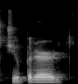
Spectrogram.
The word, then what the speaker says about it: Jupyter: very powerful and for those that are listening it's spelled j u p y te r ok so that's Jupiter Ju py ter and it's with interactive computing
